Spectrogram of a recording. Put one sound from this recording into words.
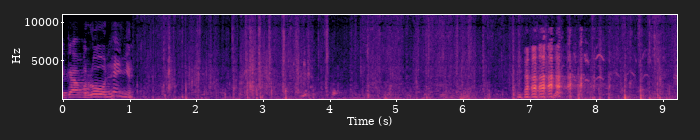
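Feet scuffle and stamp on pavement during a struggle.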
